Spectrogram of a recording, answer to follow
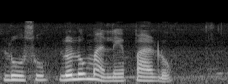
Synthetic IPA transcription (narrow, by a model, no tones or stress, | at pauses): lusulolumalɛpʼaːlɔ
